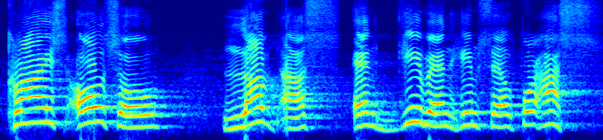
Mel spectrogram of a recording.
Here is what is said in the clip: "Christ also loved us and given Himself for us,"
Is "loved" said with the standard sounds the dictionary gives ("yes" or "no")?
yes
